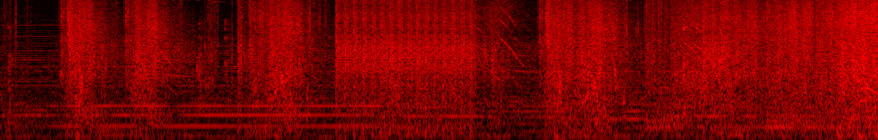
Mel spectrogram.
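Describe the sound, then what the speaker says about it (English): Sustained machine gun fire in the World War II shooter Call of Duty: Finest Hour, a dense continuous rattle of bursts with crashing impacts, loud and unbroken throughout. "I'm gonna get totally mowed down by this machine gun that's out here"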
